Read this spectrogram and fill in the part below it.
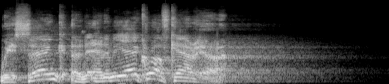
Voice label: Speech Destroy Enemy Aircarrier, EN GB; World Of Warships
